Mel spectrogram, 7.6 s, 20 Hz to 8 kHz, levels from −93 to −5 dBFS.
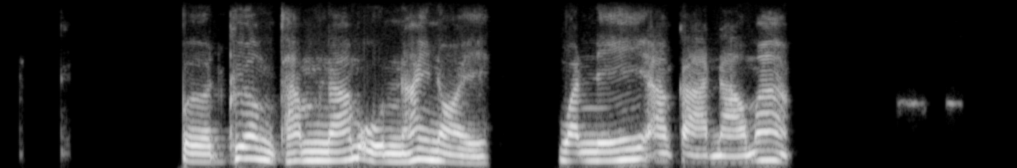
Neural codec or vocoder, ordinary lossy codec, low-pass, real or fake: none; Opus, 32 kbps; 7.2 kHz; real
